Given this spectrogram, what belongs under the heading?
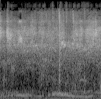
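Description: Pigeons cooing in a steady, low throaty murmur, close by and continuous, with a few faint chirps from small birds mixed in behind.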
